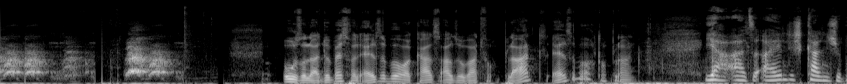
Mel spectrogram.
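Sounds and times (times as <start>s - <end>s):
dog barking or yelping: 0.0s - 1.9s
speech: 2.8s - 8.4s.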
